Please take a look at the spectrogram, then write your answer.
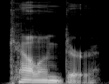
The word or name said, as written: calendar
